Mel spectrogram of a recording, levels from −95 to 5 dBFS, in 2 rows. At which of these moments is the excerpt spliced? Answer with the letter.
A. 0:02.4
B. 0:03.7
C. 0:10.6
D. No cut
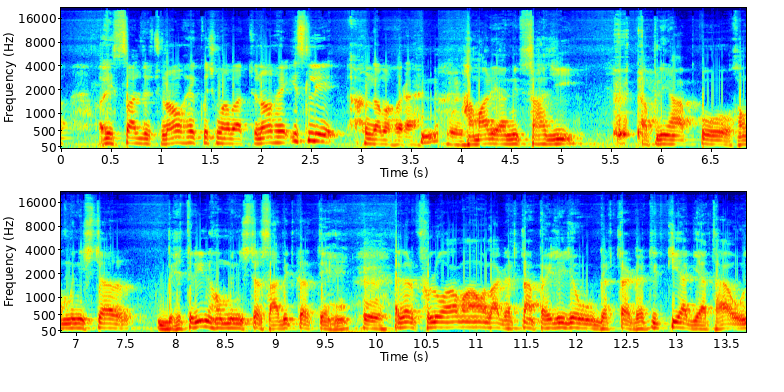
B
